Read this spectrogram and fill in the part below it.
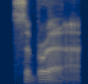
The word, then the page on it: sabreur: British English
